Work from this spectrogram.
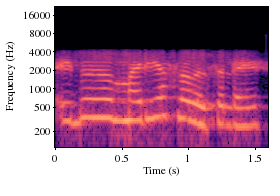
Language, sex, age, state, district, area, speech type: Malayalam, female, 18-30, Kerala, Ernakulam, rural, conversation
